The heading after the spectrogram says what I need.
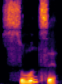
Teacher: в слові сонце наголос падає на перший склад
